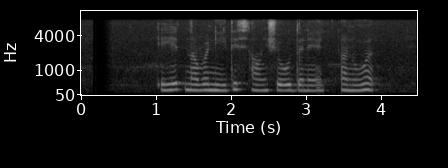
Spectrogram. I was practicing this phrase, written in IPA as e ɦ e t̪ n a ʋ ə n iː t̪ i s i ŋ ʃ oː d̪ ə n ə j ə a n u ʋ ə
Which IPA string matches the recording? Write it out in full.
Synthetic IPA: e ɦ e t̪ n a ʋ ə n iː t̪ i s a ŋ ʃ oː d̪ ə n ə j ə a n u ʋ ə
